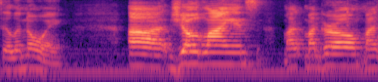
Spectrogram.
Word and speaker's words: Illinois: It's Illinois, niece, not Illinois. It's Illinois. The S is silent. It's Illinois.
